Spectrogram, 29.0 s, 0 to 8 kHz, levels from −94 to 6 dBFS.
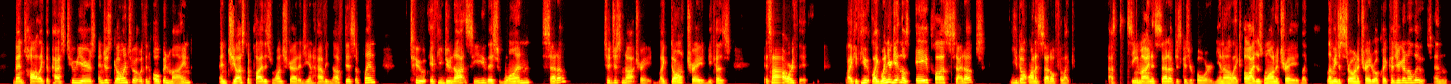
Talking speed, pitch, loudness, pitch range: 205 wpm, 150 Hz, -20 LUFS, 140-170 Hz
